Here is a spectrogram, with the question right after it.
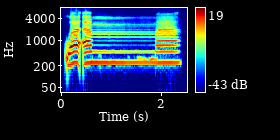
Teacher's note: Gunah itu dari khaisyum ya, dari eh rongga hidung. Jadi agak ditahan ya sampai masuk ke rongga hidung. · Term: sifat gunnah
